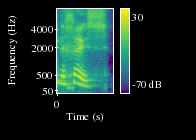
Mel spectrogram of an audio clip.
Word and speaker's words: de Geus: because it is de Geus. And the hard G is like a sound, I guess, that in the Netherlands is really common.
